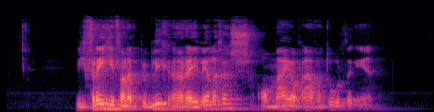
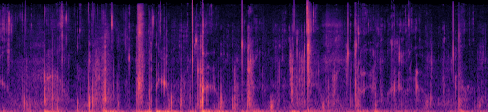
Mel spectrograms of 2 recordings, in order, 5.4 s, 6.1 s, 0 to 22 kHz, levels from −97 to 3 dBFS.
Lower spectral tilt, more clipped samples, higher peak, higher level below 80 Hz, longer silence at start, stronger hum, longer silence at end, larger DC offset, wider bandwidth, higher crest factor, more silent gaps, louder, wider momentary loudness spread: first, -5.5 dB/octave vs -2 dB/octave; neither; second, -8 dBFS vs -2 dBFS; second, -76 dBFS vs -44 dBFS; first, 0.95 s vs 0 s; neither; first, 0.8 s vs 0 s; neither; second, 11.5 kHz vs over 20 kHz; second, 22 dB vs 34 dB; neither; first, -27 LUFS vs -35 LUFS; second, 15 LU vs 18 LU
